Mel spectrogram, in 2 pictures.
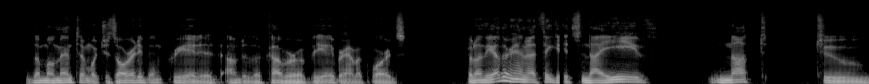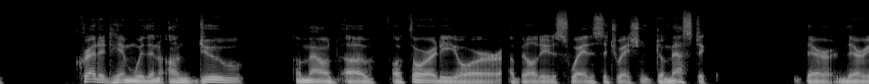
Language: English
